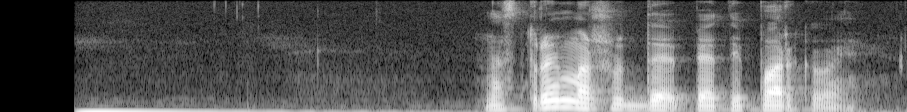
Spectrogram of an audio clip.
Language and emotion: Russian, neutral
